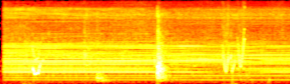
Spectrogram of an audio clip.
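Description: Vacuum cleaner motor running with a steady hum full of overtones, used for housework cleaning. A few brief squeaks sound over it, the sharpest just past the middle.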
